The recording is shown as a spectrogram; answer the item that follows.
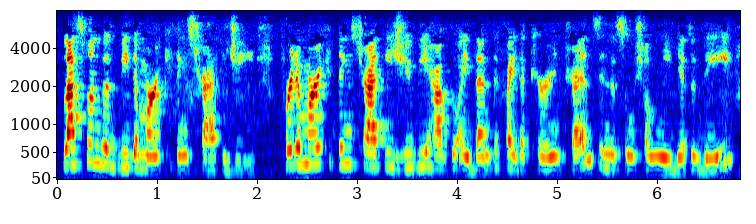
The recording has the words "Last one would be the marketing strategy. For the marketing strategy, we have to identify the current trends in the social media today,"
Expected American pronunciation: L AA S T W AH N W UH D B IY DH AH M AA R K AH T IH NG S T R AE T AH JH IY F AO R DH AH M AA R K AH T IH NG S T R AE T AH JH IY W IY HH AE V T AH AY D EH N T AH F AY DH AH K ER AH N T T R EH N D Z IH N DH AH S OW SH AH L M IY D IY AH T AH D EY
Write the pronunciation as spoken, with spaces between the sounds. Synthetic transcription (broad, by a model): L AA S T W AH N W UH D B IY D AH M AA R K AH T IH NG S T R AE T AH JH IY F AO R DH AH M AA R K AH T IH NG S T R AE T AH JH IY W IY HH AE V T AH AY D EH N T AH F AY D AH K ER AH N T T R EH N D S IH N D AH S OW SH AH L M IY D IY AH T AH D EY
